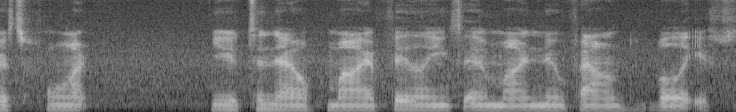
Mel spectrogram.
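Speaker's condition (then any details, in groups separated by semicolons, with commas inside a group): Brain injury (brain shearing)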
